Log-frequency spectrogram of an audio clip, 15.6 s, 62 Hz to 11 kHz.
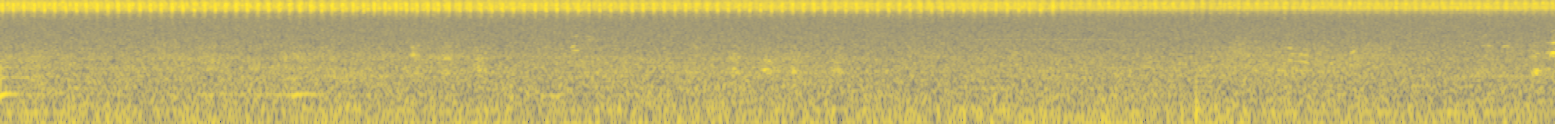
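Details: June 2023 evening in the Novye Buregi tract, Novgorod Oblast, crickets trilling: a constant, piercing high-pitched whirr with rapid regular pulsing, backed by a quiet low rumble and occasional faint soft notes.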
